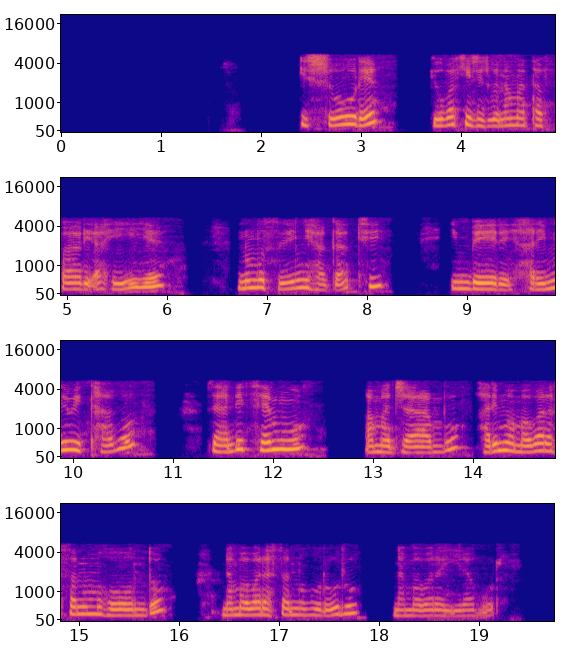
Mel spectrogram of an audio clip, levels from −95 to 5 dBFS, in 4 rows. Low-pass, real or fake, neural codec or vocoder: 5.4 kHz; fake; codec, 16 kHz, 8 kbps, FreqCodec, smaller model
